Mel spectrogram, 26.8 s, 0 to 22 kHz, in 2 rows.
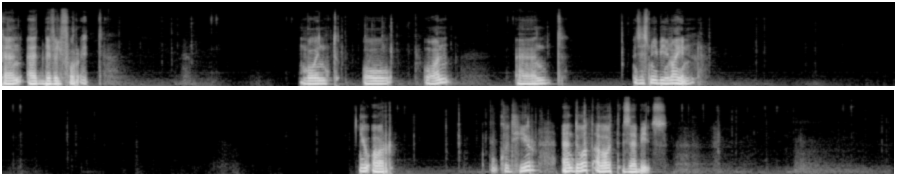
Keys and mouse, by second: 0.1 Tab, 0.8-1.6 drag, 2.8 ctrl+a, 4.3-6.1 drag, 7.6-9.6 drag, 10.5 KP_7, 11.3 z, 12.0 z, 13.6-15.2 drag, 18.1 z, 19.3-20.7 drag, 22.3 ctrl+alt+middle click, 22.6-23.1 middle drag, 23.9 ctrl+alt+middle click, 24.3 Tab, 24.8 middle click, 26.0 Tab, 26.0-26.7 drag.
